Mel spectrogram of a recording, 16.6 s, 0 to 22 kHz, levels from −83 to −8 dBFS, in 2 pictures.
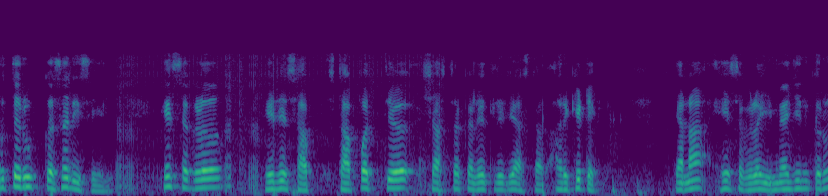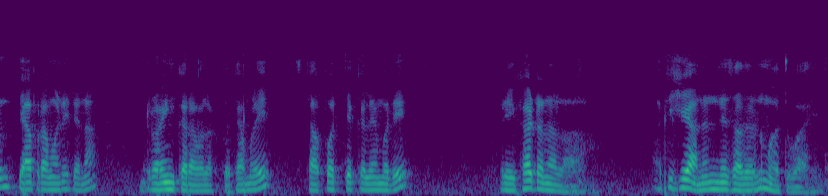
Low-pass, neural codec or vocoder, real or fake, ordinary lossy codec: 7.2 kHz; vocoder, 44.1 kHz, 80 mel bands, Vocos; fake; none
